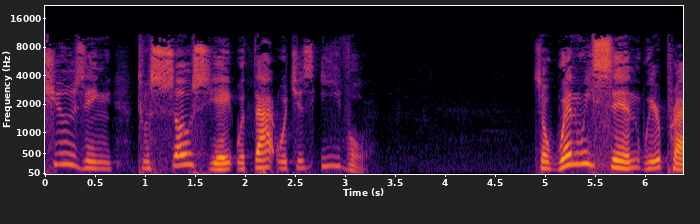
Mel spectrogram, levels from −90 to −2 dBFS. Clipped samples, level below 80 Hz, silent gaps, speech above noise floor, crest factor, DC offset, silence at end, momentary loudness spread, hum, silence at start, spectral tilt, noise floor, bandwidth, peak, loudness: under 0.1%; -62 dBFS; none; 43 dB; 20 dB; under 0.1%; 0 s; 16 LU; none; 0 s; -3 dB/octave; -71 dBFS; 11.5 kHz; -10 dBFS; -27 LUFS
